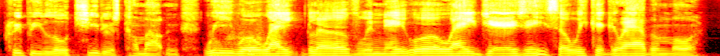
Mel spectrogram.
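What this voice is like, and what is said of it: Imitates another person's voice. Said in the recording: “Is that your Belichick imitation?”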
